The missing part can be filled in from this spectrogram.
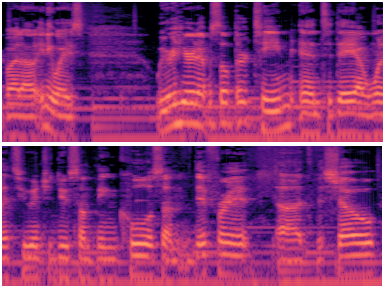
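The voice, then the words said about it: Hoarse, partly lost voice. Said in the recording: “my voice is a little out at the moment, but I'm still recovering from a certain virus... I still got, you know, some damage there”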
